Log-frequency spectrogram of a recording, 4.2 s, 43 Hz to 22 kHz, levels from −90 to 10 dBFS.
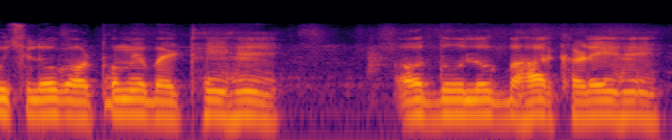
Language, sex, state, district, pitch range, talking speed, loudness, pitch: Hindi, male, Uttar Pradesh, Lucknow, 120-130 Hz, 170 wpm, -17 LUFS, 125 Hz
